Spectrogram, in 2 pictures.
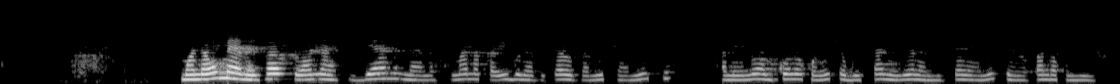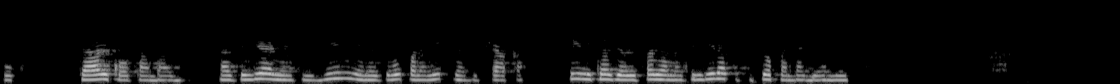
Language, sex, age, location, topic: Swahili, female, 18-24, Dar es Salaam, agriculture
